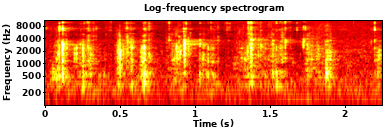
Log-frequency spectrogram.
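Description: A person chewing a mouthful of hot-sauce-covered pizza close to the microphone: a quick, uneven run of short smacking and clicking mouth sounds.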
